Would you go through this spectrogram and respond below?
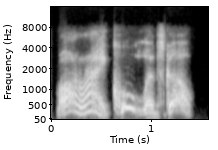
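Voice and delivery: mock-excited client saying yes; happy client. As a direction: voice the buyer cheerfully agreeing. Client voiced agreeing in story.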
